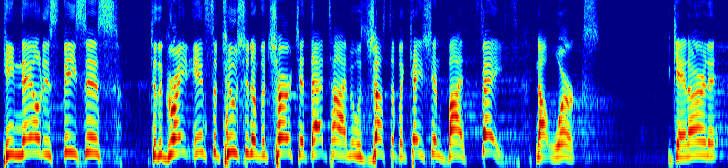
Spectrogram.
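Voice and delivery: high, driving sermon delivery; full-force preaching. Real, not acted. Preacher proclaiming faith, not works, to the church, full-force preaching. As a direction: punch out the key words to the congregation.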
